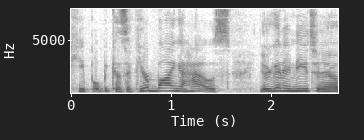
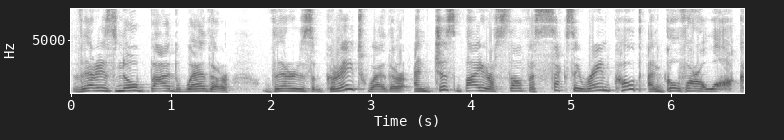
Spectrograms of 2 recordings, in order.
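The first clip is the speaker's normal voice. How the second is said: terrible put-on Scottish accent, slow. Retelling what someone said about the weather, in a terrible Scottish accent. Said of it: "I have a really terrible Scottish accent".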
